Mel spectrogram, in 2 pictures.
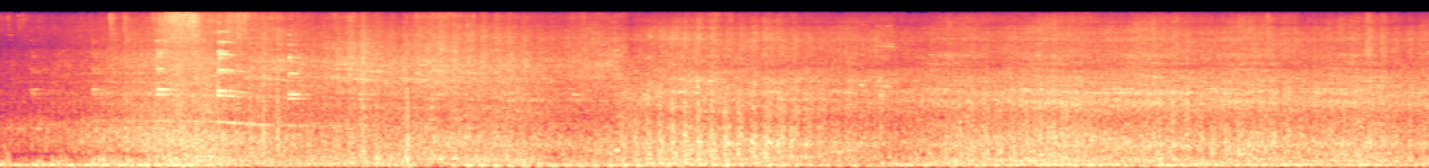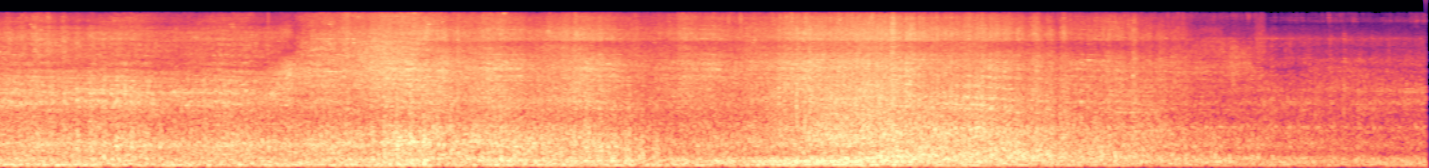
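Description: Freight train of covered hopper cars passing close by: a steady rumble, with the wheels clattering on the rails. The diesel locomotive approaches at the start, and the noise swells and eases as the cars roll past.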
